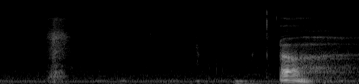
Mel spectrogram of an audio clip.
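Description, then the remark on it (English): A short nasal snort, then a louder, longer honking burst of someone blowing their nose, over a low steady hum with no talking. “If I could keep from blowing my nose, that'd be all right.”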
